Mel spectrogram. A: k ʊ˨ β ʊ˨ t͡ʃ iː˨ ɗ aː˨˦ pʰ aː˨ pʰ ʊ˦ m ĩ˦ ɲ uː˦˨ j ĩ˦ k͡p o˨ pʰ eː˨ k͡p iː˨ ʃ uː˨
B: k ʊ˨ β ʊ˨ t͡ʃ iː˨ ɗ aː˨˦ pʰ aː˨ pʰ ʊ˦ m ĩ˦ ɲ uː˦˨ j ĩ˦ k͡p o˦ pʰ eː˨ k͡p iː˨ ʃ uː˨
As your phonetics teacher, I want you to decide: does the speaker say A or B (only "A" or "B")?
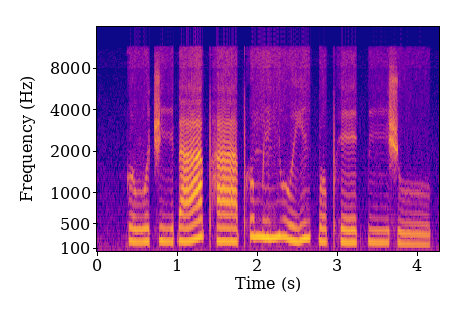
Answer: A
